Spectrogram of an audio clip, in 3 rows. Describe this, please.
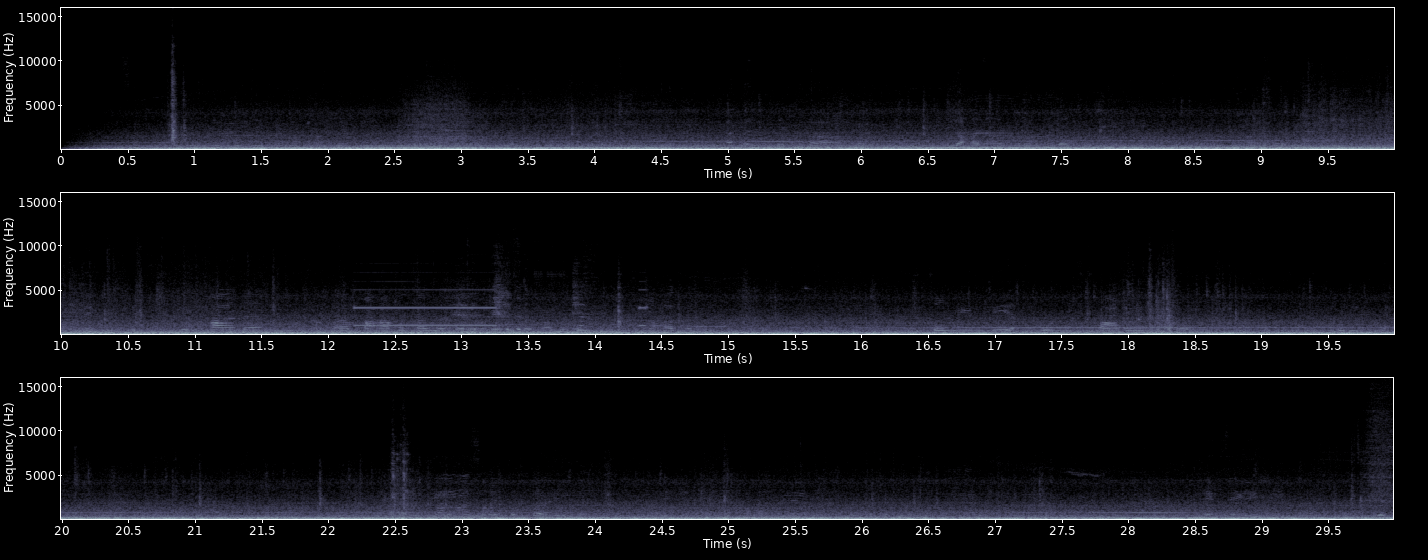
Sound effects > Vehicles
Travelling in the front of a bus. (Take 1) I made this recording while sitting in the front of a bus, just behind the driver, travelling from Manila to Palico, in the Philippines. One can hear the atmosphere in the vehicle, with the engine, the bumps of the road, the driver honking sometimes, as well as some people talking and/or eventually using their mobile phones to watch some videos or make some video calls (but nothing disturbing), and the doors of the bus opening and closing when someone comes in or exits. Recorded in August 2025 with a Zoom H5studio (built-in XY microphones). Fade in/out applied in Audacity.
